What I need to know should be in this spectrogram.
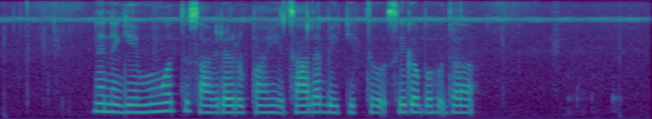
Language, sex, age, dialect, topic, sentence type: Kannada, female, 31-35, Coastal/Dakshin, banking, question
